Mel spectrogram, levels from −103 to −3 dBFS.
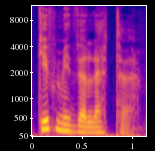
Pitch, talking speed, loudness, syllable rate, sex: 150 Hz, 210 wpm, -20 LUFS, 4.9 syllables/s, female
